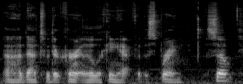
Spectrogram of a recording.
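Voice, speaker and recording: A man with a slightly stuffed-up voice presenting an informal weather forecast as host, often halting and restarting as he thinks aloud. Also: lowish voice, flat delivery, a bit bright, breathy edge.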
